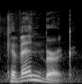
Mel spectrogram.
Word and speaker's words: Kvenberg: Her last name is Kvenberg. And that's a K-V-E-N, which is tough for us, English speakers to put together.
